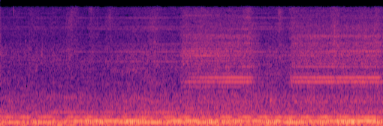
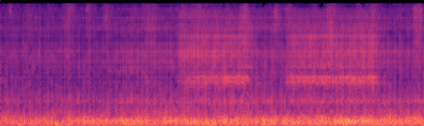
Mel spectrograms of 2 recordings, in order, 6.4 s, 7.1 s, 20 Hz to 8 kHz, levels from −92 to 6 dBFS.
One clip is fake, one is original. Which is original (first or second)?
first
